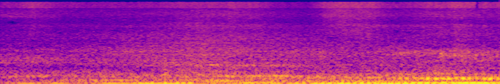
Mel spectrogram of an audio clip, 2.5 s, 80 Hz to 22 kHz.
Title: NISSAN ELGRAND VQ35 GASOLINE MISFIRE PROBLEM AMOY GASULINA PART 1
